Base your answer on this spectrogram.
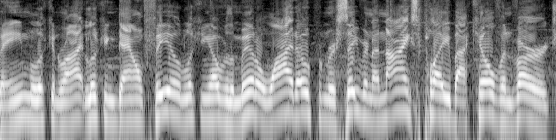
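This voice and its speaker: A man with an American accent speaks fairly quickly and fairly high, with fairly even intonation, very even loudness and hardly any pauses, over noticeable background noise. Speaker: radio color commentator. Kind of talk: live commentary.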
